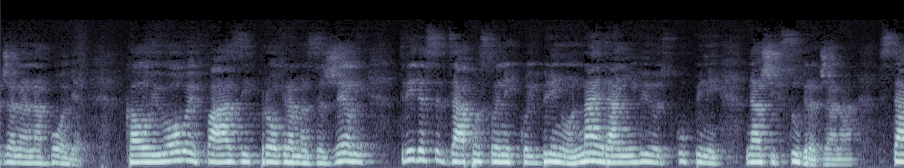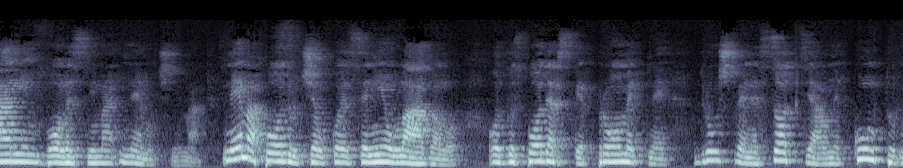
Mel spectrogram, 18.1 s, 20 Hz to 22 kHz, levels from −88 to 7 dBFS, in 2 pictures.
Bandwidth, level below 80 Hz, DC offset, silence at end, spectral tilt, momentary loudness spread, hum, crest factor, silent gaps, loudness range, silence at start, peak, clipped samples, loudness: 9 kHz; -48 dBFS; under 0.1%; 0 s; -9 dB/octave; 12 LU; none; 12 dB; none; 3 LU; 0 s; 0 dBFS; under 0.1%; -12 LUFS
